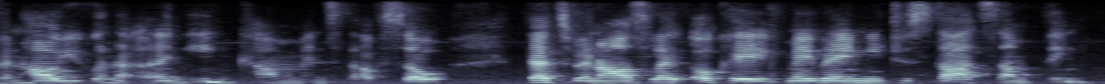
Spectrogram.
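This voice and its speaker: A woman from Zimbabwe with a slightly low voice talks casually as an interview guest. She is on a livestream call with faint background noise. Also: rough recording. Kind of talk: casual personal testimonial.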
